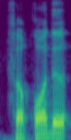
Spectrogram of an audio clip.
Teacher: قاف کو موٹا ادا کرنا ہے، دال کو ہلا کے پڑھنا ہے، یہ قلقلہ ہے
